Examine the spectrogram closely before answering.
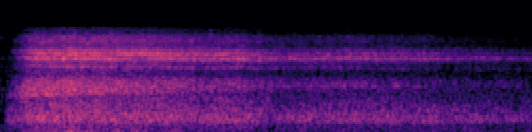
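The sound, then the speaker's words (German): A long breath blows out through pursed lips after being held, a soft airy hiss that starts strongest and slowly fades over a few seconds, with no talking. “Einatmen über die Nase, Luft anhalten und über den spitzen Mund ausatmen.”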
